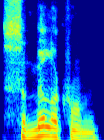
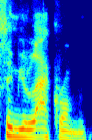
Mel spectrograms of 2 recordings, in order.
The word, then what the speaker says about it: simulacrum: Theory the idea that we live in this similacrum it's pronounced simulacrum in the old lat in the old Latin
